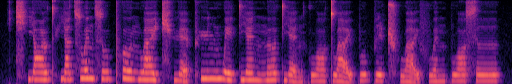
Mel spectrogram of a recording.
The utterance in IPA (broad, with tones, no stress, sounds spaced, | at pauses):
t͡ɕʰ j ɑ˧˥ ʊ̯ t̪ʰ j ä˧ t͡s w ə˥˩ n s u˧˥ pʰ o˥˧ ʊ̯ n̪ w a˥˩ ɪ̯ t͡ɕʰ ɥ ɛ̰˨˩ pʰ y˥ n m w e˨ ɪ̯ t̪ j ɛ˥˩ n n̪ ɤ˥ t̪ j ɛ̰˨˩ n k w ɔ˧˥ t̪ w a̰˨˩ ɪ̯ p u˥˩ p i˧˥ ʈ͡ʂʰ w a̰˨˩ ɪ̯ f w ə˧˥ n p w ɔ˥ s ɹ̩˥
